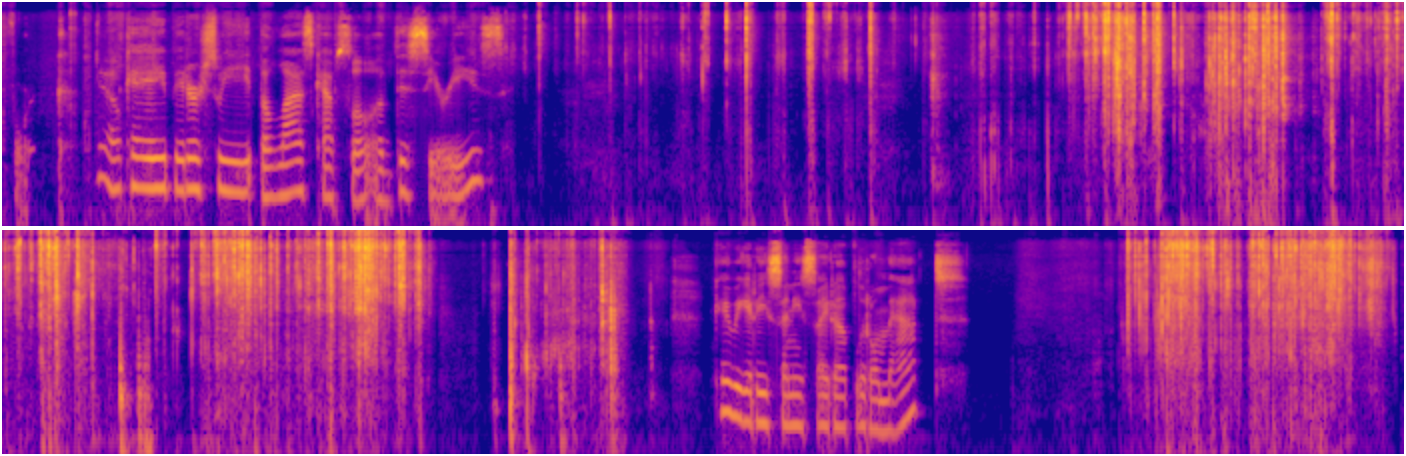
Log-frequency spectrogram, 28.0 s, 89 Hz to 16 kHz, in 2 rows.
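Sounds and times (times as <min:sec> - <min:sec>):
plastic wrapping tearing and crinkling: 0:09.9 - 0:18.3, 0:25.2 - 0:28.0.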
